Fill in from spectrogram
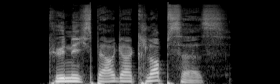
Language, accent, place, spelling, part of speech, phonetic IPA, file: German, Germany, Berlin, Königsberger Klopses, noun, [ˈkøːnɪçsˌbɛʁɡɐ ˈklɔpsəs], De-Königsberger Klopses.ogg
- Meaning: genitive of Königsberger Klops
